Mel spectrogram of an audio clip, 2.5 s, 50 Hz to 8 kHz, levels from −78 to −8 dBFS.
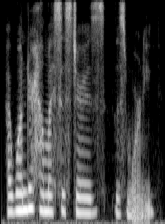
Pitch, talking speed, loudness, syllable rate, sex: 215 Hz, 195 wpm, -16 LUFS, 5.5 syllables/s, female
